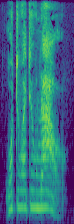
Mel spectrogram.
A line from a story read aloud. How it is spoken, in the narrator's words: he inquired of Flynn O'Flynn in a stage whisper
